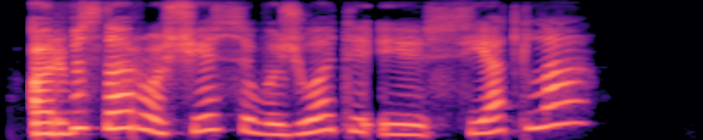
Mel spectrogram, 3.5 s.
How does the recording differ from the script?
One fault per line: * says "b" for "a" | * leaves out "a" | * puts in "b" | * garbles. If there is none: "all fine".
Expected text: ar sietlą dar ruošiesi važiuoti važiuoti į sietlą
* says "vis" for "sietlą"
* leaves out "važiuoti"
